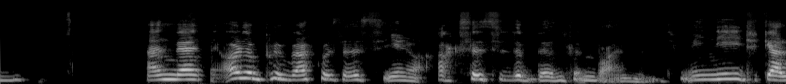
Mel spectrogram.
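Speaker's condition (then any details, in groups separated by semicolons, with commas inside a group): Cerebral palsy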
